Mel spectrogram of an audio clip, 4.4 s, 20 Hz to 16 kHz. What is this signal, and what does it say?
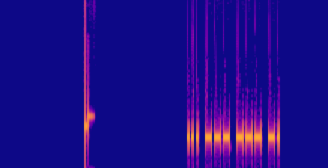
Morse code, heard as a keyed tone, about 40 wpm, 700 Hz. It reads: SOON
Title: Four Letter Words - 40wpm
